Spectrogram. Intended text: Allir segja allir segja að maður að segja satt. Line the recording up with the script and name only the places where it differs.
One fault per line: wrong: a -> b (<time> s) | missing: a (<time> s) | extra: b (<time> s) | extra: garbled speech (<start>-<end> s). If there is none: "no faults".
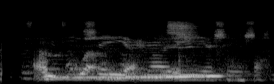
missing: allir segja (1.4 s)
extra: eigi (1.8 s)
